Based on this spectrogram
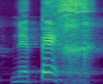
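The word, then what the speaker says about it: נפש: apúntalo ahí, el alma en el hebreo es nepesh, se pronuncia nepej.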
